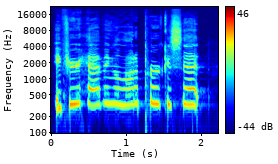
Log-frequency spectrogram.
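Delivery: put-on whiny little boy. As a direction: whine it way up high, dragging the words. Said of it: "doing a whiny little".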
